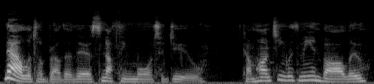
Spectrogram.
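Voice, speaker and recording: Guy doing a menacing male panther for a storybook, measured and imperious, kinda husky, dry recording. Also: medium pitch, lively intonation, dry recording, close to an everyday voice. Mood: calm, coaxing.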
